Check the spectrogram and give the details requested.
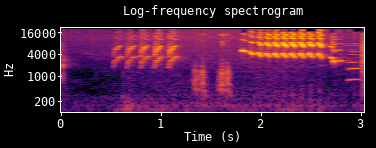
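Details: Female Nias hill myna in breeding condition calling the male: rising slurred whistles in quick series, two low hoarse notes, then a fast regular run of high piping notes and a final sharp whistle.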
